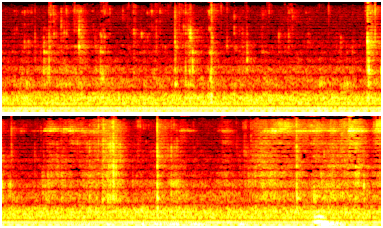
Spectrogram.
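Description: Close-up chewing and biting into a soft steamed chicken breast sandwich with lettuce on a Hawaiian roll, with faint small wet mouth clicks. A single low thump near the end.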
